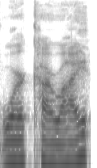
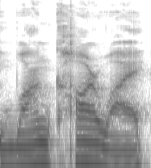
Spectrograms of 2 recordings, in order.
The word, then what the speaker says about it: Wong Kar-wai: I hope I'm pronouncing that right, War Kar-wai. Quick update, as I've been editing this, it's not at all War Kar-wai, it's actually Wong Kar-wai.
